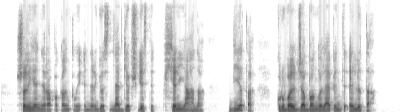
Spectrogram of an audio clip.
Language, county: Lithuanian, Vilnius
